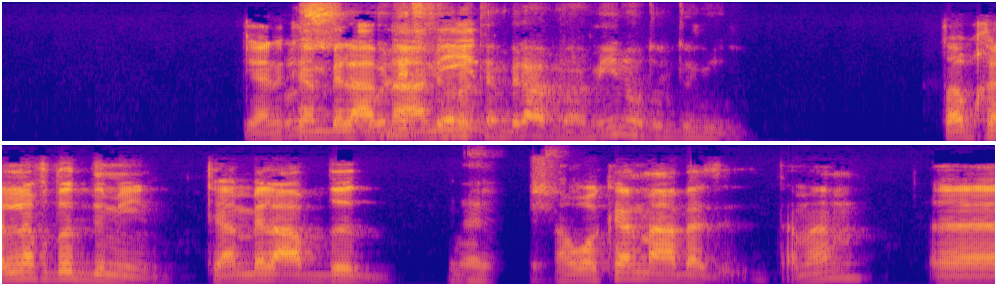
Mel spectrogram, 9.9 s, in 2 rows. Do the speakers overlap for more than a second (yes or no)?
yes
